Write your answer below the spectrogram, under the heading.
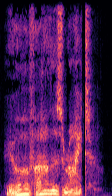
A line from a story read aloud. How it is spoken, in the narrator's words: sighed the old bird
